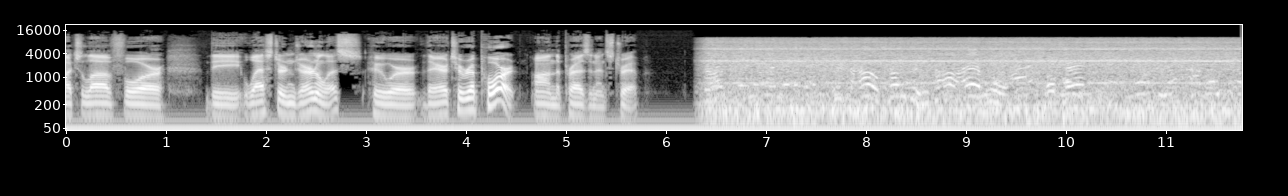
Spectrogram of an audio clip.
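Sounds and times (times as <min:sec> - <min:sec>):
speech: 0:00.0 - 0:07.4, 0:08.0 - 0:11.2
airplane engine roar at an airport in China: 0:06.3 - 0:11.7
voices talking: 0:06.4 - 0:11.7.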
